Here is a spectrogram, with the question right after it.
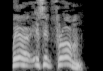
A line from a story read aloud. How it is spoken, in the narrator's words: He could hear her voice outside, shouting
